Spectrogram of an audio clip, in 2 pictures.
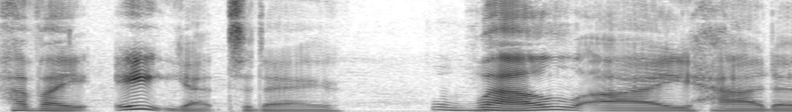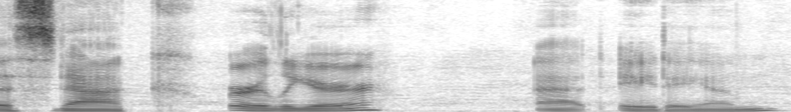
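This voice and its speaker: A man playing an anxious, rambling young architect in an ASMR roleplay, with crisply enunciated, theatrical but hesitant speech. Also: fairly low pitch, expressive, extremely slow, dry recording. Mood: flustered, tipsy. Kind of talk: ASMR roleplay, speaking to the listener.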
